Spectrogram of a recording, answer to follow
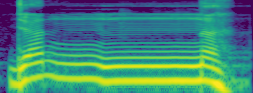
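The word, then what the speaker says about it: جنة: Saat berhenti sejenak, pengucapannya adalah jannah.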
